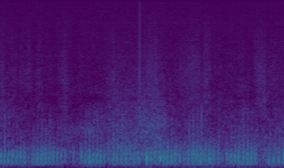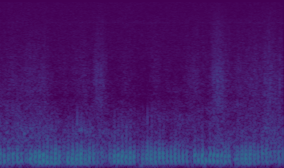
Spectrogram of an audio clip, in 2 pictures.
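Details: Cat called Shamotra purring as she is petted, a low rhythmic rumble rising and falling in short pulses about twice a second, with light rustling over it.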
